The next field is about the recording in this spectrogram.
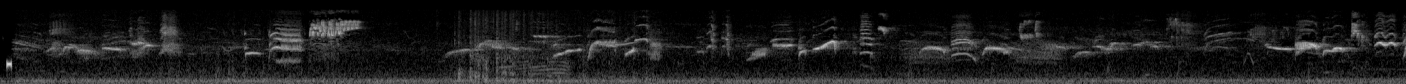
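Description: A dense dawn chorus of many songbirds, overlapping chirps, trills and whistles from several directions, with a low steady rumble underneath and an occasional soft coo and brief flutter of wings.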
